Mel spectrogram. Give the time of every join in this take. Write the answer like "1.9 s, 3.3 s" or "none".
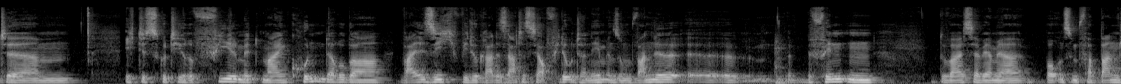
1.2 s, 3.9 s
